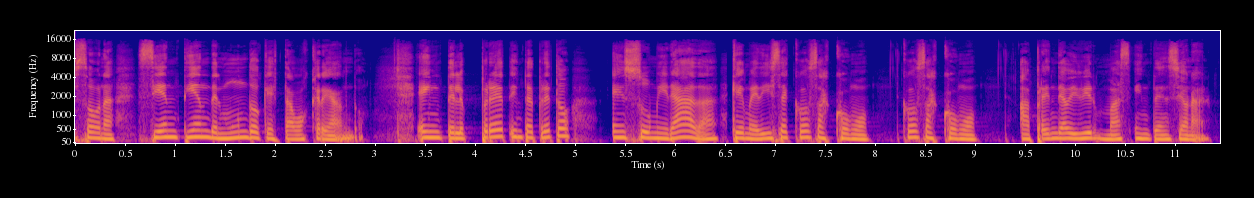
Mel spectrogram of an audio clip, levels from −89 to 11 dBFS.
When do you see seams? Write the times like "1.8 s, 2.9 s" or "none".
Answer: 6.5 s, 8.2 s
